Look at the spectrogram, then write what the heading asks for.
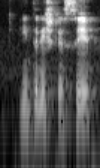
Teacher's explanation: o M ou o N, ele nasaliza uma vogal anterior não produzindo som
